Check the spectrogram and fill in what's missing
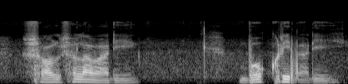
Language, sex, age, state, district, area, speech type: Bengali, male, 30-45, West Bengal, Alipurduar, rural, spontaneous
